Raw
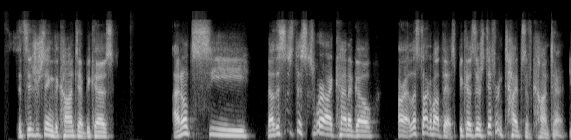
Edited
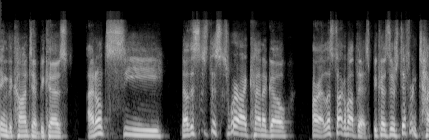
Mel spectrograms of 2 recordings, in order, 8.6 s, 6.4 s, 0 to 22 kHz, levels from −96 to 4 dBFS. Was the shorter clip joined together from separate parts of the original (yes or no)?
yes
